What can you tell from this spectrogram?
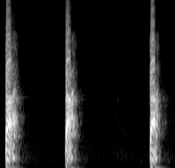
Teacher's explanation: The neutral tone is somewhere in the middle and very short.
